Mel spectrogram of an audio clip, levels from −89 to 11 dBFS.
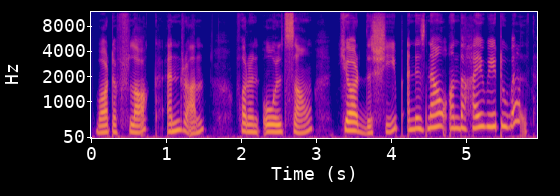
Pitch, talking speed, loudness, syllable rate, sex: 245 Hz, 200 wpm, -18 LUFS, 4.7 syllables/s, female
